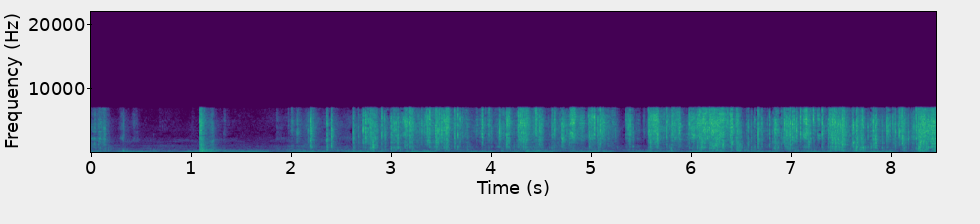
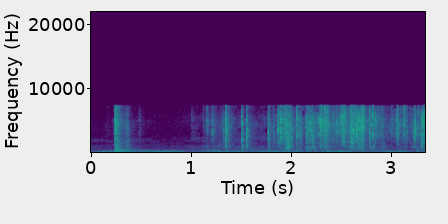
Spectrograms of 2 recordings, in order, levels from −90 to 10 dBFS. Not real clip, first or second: second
